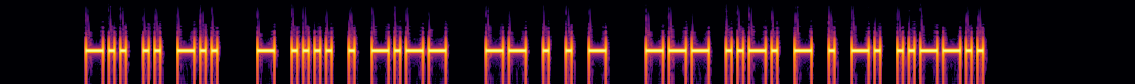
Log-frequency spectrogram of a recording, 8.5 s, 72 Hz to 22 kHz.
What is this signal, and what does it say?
Morse code, heard as a keyed tone, about 28 wpm, 700 Hz. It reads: DID THEY MEET OFTEN?
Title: Sentences from Top 1100 Words 28wpm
